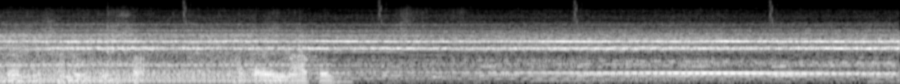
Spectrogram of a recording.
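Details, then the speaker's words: Hard-starting electric motor after repair (gapped, pitted contact point cleaned, new capacitor installed): brief low rumble spinning up, then a steady, even high hum without stalling. Self-starts and runs properly. "Okay, ayun may capacitor na. Teka natin. Automatic na siya."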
